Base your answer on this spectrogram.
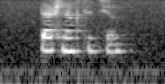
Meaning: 1. union, federation, alliance, coalition 2. ellipsis of Հայ հեղափոխական դաշնակցություն (Hay heġapʻoxakan dašnakcʻutʻyun, “Armenian Revolutionary Federation”)
- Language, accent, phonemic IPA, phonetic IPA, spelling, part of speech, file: Armenian, Eastern Armenian, /dɑʃnɑkt͡sʰuˈtʰjun/, [dɑʃnɑkt͡sʰut͡sʰjún], դաշնակցություն, noun, Hy-դաշնակցություն.ogg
